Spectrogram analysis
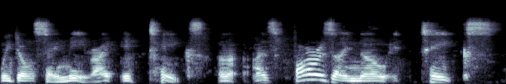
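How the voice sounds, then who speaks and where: A man's voice: lowish voice, wildly swooping pitch, slow, darkish tone, slightly rough, rough recording. A man teaching English to learners, reading out quiz questions and repeating the answer options. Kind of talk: ESL quiz lesson.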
